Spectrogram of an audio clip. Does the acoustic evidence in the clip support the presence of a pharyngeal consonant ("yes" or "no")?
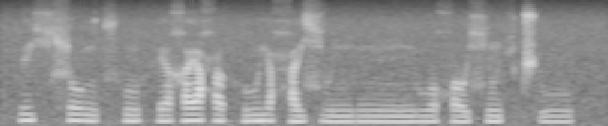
yes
